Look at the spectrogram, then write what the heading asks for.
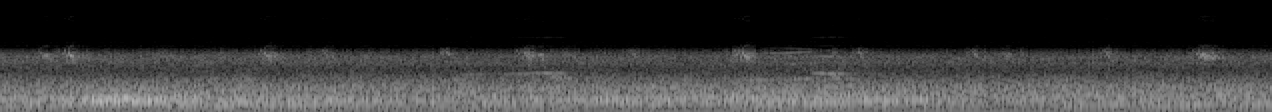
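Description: Short, high chirps of small birds now and then, over a steady background rumble with a faint low hum.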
